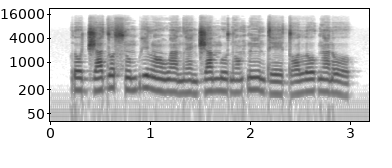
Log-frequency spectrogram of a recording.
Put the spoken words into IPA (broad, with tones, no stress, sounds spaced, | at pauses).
ɾ o˨ d͡ʒ a˨˦ d o˦˨ s ũ˨˦ b i˦˨ l ɔ̃˨ w ã˨ d ɛ̃˨ d͡ʒ a˧ m u˨ d ɔ̃˨˦ k͡p ĩ˦˨ d e˨ d ɔ˨˦ l o˦ ɡ ã˧ ɾ o˨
